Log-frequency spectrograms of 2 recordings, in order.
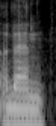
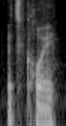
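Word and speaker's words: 恋: Yeah, so this first character can sometimes be pronounced Ren. But again, when it's in this situation, it's koi.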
